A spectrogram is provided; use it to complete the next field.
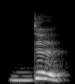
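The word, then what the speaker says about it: deux: D. So what do you notice? Did you see it's written with the X at the ends but we actually do not pronounce the X.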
